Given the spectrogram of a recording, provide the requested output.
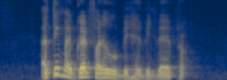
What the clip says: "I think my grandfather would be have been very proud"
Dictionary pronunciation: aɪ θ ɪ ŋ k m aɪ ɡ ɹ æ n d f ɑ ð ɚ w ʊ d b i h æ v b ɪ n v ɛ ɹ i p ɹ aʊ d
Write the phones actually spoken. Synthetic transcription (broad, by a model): aɪ t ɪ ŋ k m aɪ ɡ ɹ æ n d f ɑ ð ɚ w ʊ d b i h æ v b ɪ n v ɛ ɹ i p ɹ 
